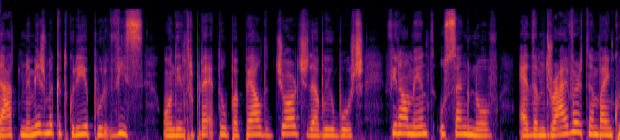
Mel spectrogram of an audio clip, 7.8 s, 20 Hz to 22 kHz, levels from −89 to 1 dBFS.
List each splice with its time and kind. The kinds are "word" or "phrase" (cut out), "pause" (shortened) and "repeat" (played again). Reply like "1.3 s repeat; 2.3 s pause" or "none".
none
